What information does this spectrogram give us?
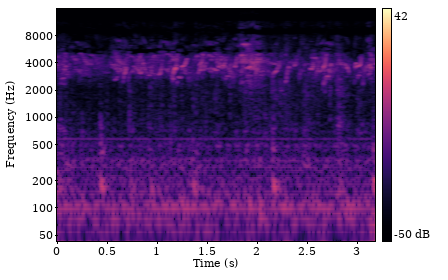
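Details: Newly hatched chicks of Sussex, Sultan, Türken and Australorp breeds, hatched 8 March 2024: a dense chorus of high thin peeps from many chicks overlapping continuously, with low background rumble.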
